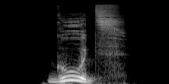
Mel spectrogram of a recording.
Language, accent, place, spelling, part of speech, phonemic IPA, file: German, Germany, Berlin, Guts, noun, /ɡuːts/, De-Guts.ogg
- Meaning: genitive singular of Gut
